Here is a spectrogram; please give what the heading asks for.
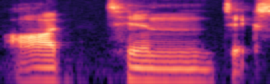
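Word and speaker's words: AU10TIX: uh uh how do you pronounce it it's pronounced uh Authentics Authentics uh is an Israeli company that was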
